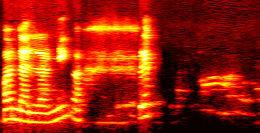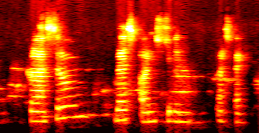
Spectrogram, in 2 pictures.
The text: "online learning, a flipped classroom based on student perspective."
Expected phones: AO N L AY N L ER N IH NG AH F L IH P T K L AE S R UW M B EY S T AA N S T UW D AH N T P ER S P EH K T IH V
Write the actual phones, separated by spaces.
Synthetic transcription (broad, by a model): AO N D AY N L ER N IH NG AH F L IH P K L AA S R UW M B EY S AA N S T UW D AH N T P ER S P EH K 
